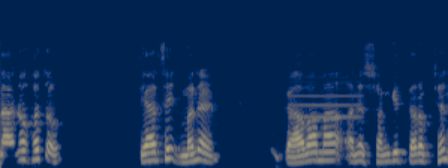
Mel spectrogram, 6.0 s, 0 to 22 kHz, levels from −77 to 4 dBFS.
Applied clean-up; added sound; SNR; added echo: classical method Wiener filter.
